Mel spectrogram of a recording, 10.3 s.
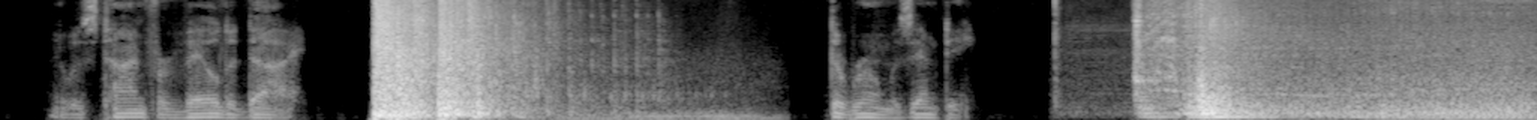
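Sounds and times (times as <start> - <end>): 
speech: 0.5 - 2.1, 5.5 - 6.6
boat engine starting: 7.6 - 10.2.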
